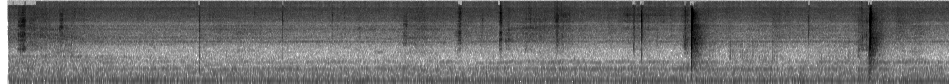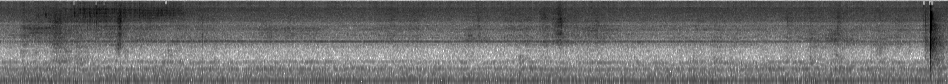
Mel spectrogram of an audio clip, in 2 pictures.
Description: The is a lumbar spinal model demonstrating the cracking phenomenon associated with facet joint gapping.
